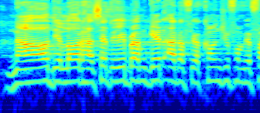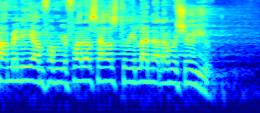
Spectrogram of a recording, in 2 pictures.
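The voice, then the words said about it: Reading very fast. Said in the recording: “I said that so quickly.”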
